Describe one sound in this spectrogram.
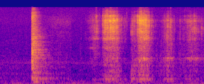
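Coffee beans rattle and scrape as a spatula stirs them in a pan.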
